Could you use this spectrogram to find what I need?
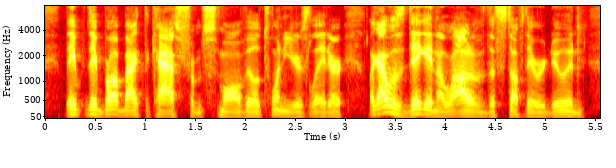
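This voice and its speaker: Over a very clean recording with a silent background, a man speaks at a fairly quick pace in a fairly low pitch, using a plain, everyday voice. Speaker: guest co-host comics fan. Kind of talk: casual chat.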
